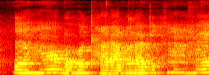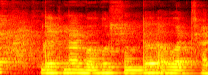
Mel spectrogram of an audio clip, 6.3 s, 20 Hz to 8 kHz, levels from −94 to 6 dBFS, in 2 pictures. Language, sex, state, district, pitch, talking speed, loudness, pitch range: Hindi, male, Chhattisgarh, Balrampur, 120 Hz, 125 wpm, -18 LUFS, 115-125 Hz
